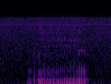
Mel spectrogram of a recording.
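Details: Sleeping female Boxer snoring in a small room, a single deep, buzzing breath lasting over a second, the rattle wavering slightly in pitch before cutting off sharply into near silence.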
